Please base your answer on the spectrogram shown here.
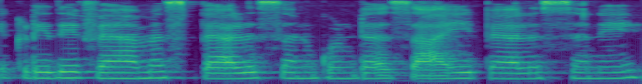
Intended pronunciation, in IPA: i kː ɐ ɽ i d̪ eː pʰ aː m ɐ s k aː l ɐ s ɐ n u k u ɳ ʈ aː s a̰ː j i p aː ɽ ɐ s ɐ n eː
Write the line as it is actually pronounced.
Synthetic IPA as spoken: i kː ɐ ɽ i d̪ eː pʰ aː m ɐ s p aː l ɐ s ɐ n u k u ɳ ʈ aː s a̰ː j i p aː l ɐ s ɐ n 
